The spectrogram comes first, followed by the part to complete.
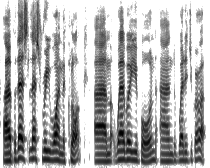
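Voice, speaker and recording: A man's voice: fairly high pitch, steady tone, normal speed, dry recording, studio quality. A man hosting a podcast, asking friendly, easygoing questions with plenty of fillers. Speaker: podcast host. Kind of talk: interviewing.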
